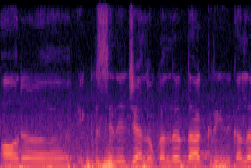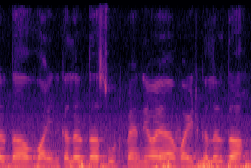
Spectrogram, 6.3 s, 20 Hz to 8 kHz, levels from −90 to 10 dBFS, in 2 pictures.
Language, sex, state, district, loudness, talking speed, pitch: Punjabi, male, Punjab, Kapurthala, -21 LUFS, 190 wpm, 180 Hz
